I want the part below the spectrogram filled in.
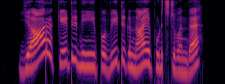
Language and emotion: Tamil, angry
